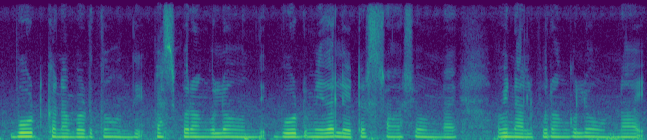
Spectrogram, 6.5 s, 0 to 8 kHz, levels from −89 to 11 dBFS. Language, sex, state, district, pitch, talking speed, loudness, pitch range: Telugu, female, Telangana, Mahabubabad, 205 Hz, 140 wpm, -18 LUFS, 200-210 Hz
